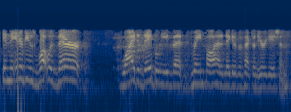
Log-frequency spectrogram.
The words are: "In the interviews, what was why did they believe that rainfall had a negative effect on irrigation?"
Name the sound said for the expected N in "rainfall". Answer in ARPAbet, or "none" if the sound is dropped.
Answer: N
